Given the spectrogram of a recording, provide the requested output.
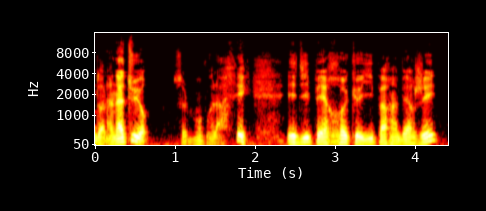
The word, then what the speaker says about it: Œdipe: Alors, il faut dire Édipe, hein. La plupart du temps, les gens disent Œdipe. En principe, il faut prononcer Édipe.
